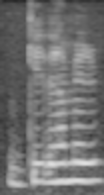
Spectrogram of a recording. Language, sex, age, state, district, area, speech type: Bengali, female, 18-30, West Bengal, Birbhum, urban, spontaneous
